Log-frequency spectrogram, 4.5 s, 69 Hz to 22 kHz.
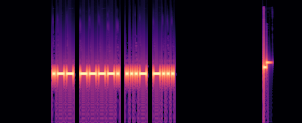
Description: Morse code, heard as a keyed tone, about 36 wpm, 700 Hz. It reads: W9VB
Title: USA Call Signs - 4 Characters - 4x Character Spacing - 35wpm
